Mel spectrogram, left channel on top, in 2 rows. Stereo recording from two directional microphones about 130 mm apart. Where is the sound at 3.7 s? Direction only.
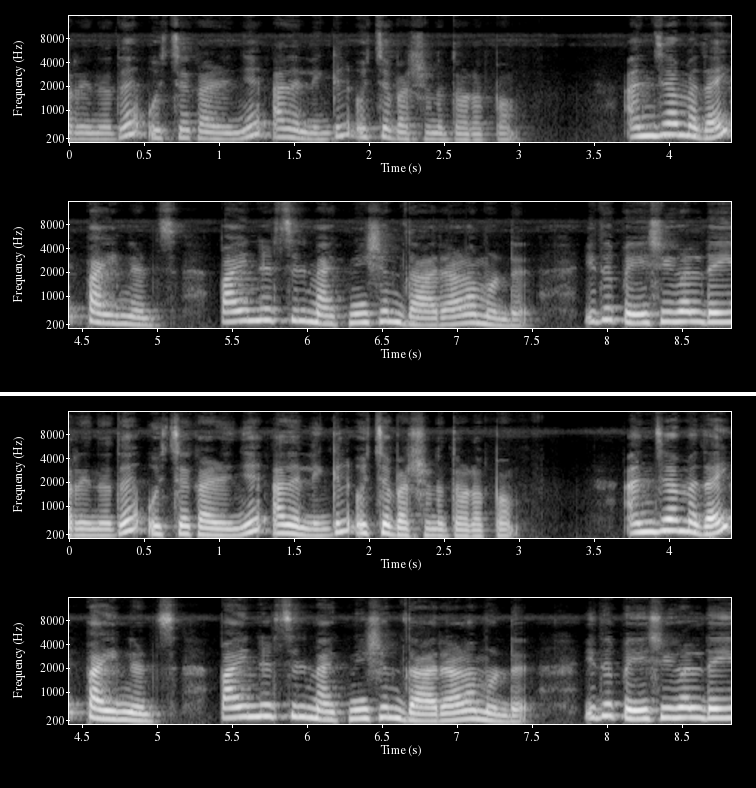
30° right (ahead or behind).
